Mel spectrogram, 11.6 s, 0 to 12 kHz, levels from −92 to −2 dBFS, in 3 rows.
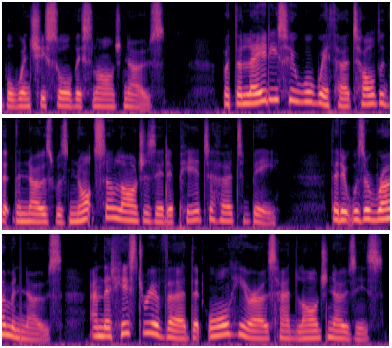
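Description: At 7.94 s a brief tick cuts into the speech: a block of digital silence, about 11 ms long, likely from a 256-sample buffer left unfilled in time.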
